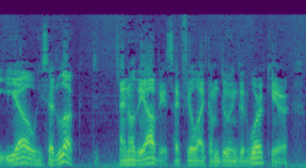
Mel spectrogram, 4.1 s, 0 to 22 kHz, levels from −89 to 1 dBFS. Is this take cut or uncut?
cut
